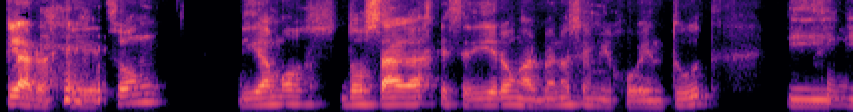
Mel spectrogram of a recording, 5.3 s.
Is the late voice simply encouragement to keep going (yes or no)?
yes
